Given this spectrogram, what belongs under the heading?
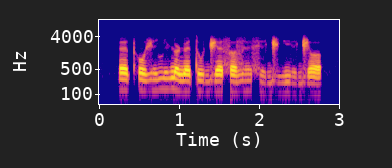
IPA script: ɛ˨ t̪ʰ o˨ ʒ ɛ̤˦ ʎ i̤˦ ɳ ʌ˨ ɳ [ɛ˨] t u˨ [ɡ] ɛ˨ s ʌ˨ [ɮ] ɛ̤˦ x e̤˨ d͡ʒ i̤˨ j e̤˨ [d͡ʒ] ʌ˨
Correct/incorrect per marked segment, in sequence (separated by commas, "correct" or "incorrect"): correct, incorrect, incorrect, correct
